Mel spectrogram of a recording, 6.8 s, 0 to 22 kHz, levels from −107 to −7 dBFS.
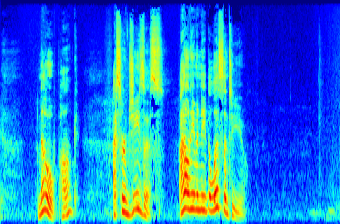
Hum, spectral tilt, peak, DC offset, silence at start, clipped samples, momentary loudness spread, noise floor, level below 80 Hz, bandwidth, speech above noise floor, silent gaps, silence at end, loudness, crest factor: none; -4 dB/octave; -8 dBFS; under 0.1%; 0.75 s; under 0.1%; 15 LU; -71 dBFS; -86 dBFS; 19 kHz; 47 dB; none; 1.95 s; -25 LUFS; 20 dB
